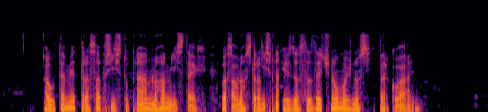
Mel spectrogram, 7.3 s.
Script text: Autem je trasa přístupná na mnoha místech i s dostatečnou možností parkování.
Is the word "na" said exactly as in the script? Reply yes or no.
no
